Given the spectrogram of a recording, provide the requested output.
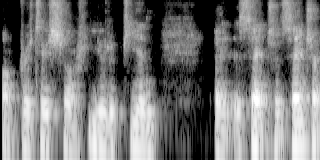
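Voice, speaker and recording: A man with a Scottish accent, medium pitch, fairly quick pace, somewhat breathy delivery, dark, mellow tone and monotone, flat intonation. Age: 70s. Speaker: audience member at a seminar, retired Gaelic learner. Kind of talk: panel discussion comment. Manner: halting, many fillers.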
